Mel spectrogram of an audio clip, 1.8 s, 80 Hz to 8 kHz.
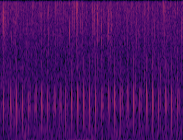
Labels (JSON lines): {"label": "biophony, rattle", "recorder": "SoundTrap 500"}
